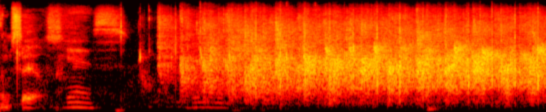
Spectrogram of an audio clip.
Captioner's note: audience applauds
